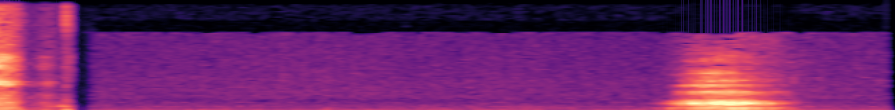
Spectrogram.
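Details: One short burst of breathy noise after a brief clipped sound: a woman deliberately forcing herself to sneeze, clip possibly edited; forced sneeze.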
